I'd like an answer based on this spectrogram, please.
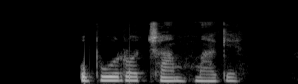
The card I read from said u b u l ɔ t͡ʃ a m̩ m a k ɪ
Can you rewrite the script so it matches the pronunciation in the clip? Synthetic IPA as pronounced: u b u ɾ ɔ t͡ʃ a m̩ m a ɡ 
